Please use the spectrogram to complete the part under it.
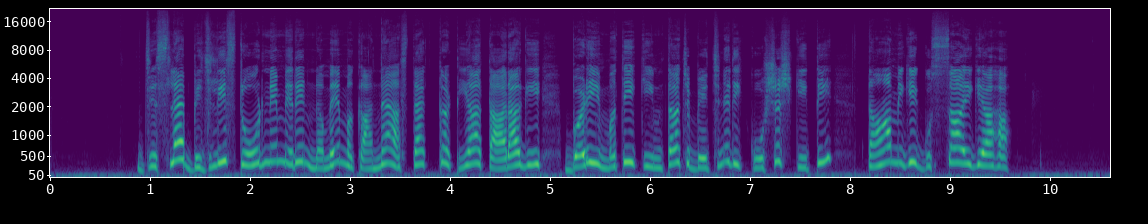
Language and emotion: Dogri, angry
